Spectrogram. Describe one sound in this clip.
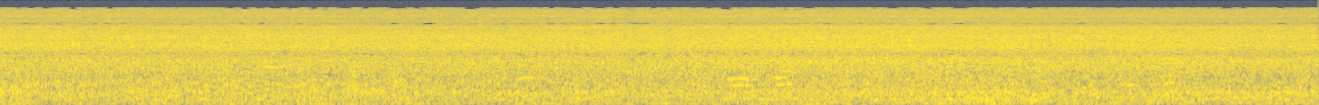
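Small waves wash softly onto the shore, steady throughout.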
